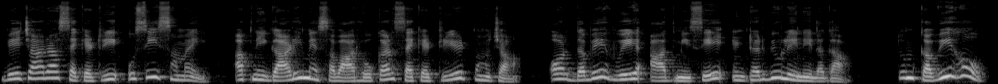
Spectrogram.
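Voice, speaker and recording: Slow, expressive woman storyteller, mellow. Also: medium pitch. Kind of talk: expressive scripted story narration.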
